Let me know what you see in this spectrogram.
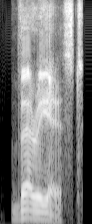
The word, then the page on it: veriest: British English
